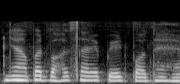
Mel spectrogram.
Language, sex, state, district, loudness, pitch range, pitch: Hindi, female, Chhattisgarh, Bastar, -15 LUFS, 175-195 Hz, 185 Hz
